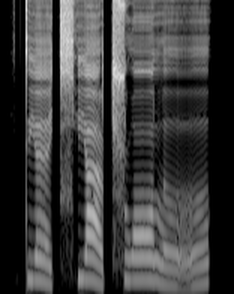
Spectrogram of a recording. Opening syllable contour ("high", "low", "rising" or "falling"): falling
